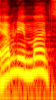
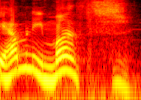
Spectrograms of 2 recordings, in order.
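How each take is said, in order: First: The th sound in months is dropped entirely. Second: The th sound in months is clearly pronounced. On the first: The speaker calls it right. "that's M U N T S" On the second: The speaker calls it wrong. "nobody goes"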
